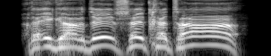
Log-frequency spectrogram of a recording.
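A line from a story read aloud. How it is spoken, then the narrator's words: Shouting. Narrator (German): schrie Alberich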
